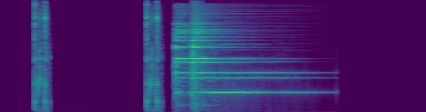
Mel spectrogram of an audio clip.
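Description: Sound effect of a subscribe-button animation: two quick double clicks like a mouse button, then a bright bell ding that rings out and fades over about a second and a half, the notification bell being pressed.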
